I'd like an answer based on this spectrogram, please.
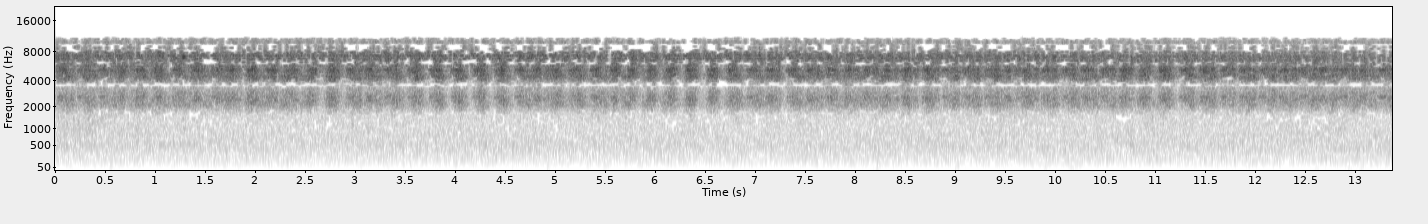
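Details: Cicadas singing in summer in Provence, France: a dense, continuous high buzzing chorus with a steady pulsing swell about two to three times per second, no other sounds.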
